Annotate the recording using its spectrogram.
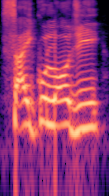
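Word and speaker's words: psychology: जानने वाले हैं तो पी साइलेंट कब होगा तो रूल देखिए ए से पहले आया पी साइलेंट होता है ए से पहले जो आएगा पी बिल्कुल साइलेंट होगा किसी वर्ड में भी देखिए आपके सामने उपस्थित है याद रखिएगा ए से पहले आया पी बिल्कुल आवाज़ नहीं निकलेगा तो इसको क्या पढ़ते हैं तो ध्यान से देखिए साइकोलॉजी पढ़ेंगे इसको अगला देखिए ए से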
